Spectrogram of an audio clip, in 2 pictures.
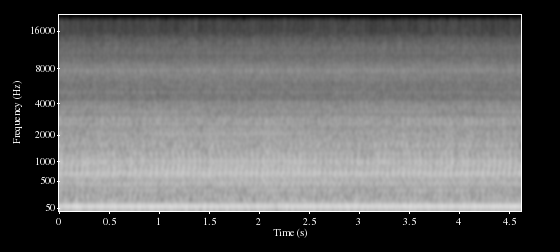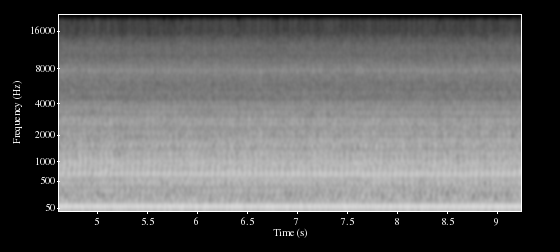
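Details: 2024 Hyundai Tucson NX4 Hybrid, microphone mounted directly on top of engine: loud steady drone with rough uneven rattle, heard only when combustion engine runs under load uphill; hard to locate, some claim it's normal; recorded before inspection.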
